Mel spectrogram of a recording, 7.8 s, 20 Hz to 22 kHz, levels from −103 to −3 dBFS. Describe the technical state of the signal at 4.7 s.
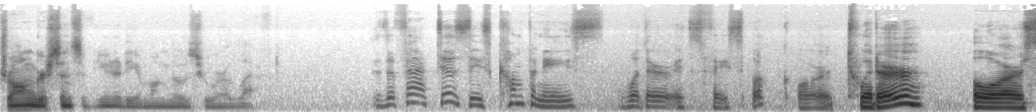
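Automatic gain rising is under way at 4.7 s, part of a climb from 2.79 to 6.33 s. After the input dropped by about 11 dB, the gain control lifted its gain about 10 dB gradually, so the speech and the room noise swell up together.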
